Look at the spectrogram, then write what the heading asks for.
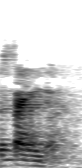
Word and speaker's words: Sangha: I take refuge in the Sangha. Sometimes it's Sangha, sometimes it's Sangha. You'll see it's spelled with different letters in English.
